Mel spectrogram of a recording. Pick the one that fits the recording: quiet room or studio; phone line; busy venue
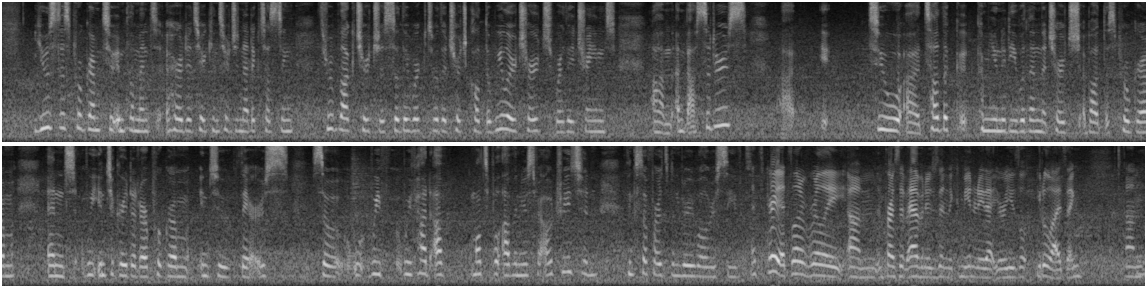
busy venue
